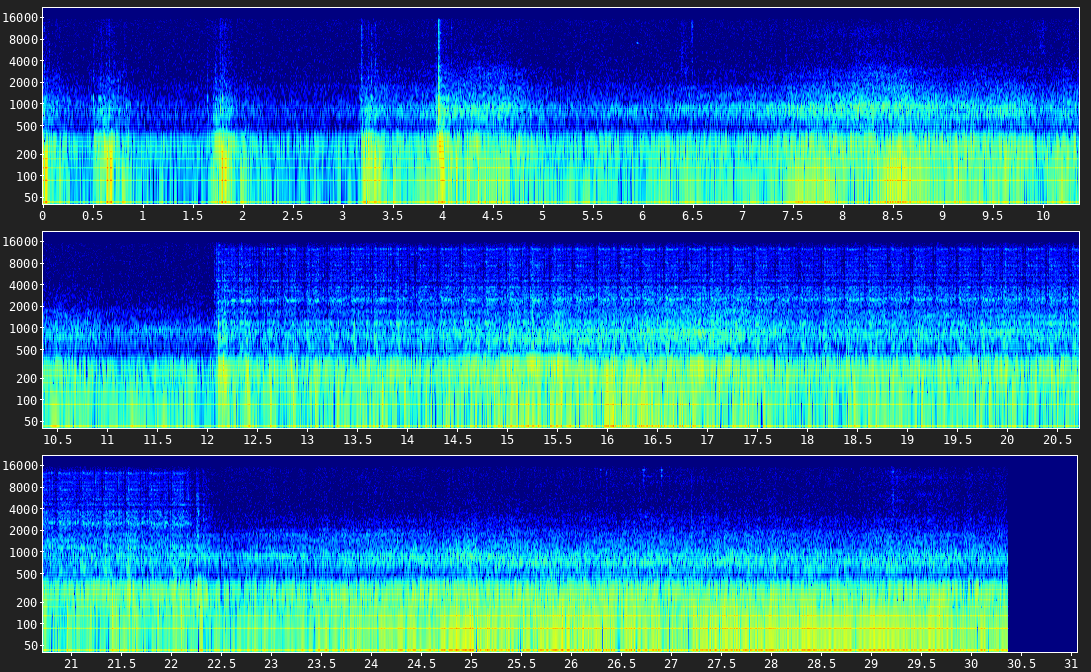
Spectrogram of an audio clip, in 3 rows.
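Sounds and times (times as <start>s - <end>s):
electric starter cranking whir: 0.0s - 1.0s, 1.6s - 2.1s, 3.2s - 4.1s, 12.0s - 22.5s.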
